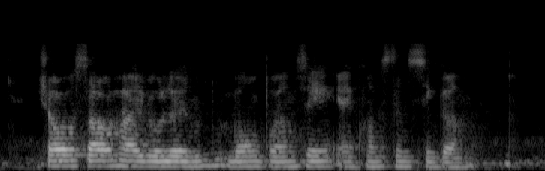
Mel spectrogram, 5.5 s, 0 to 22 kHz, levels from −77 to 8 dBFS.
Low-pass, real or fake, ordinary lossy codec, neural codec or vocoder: none; fake; none; codec, 16 kHz, 2 kbps, FreqCodec, smaller model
